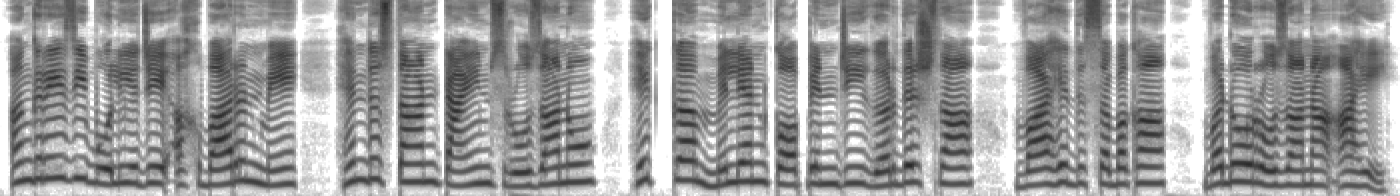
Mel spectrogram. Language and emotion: Sindhi, neutral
